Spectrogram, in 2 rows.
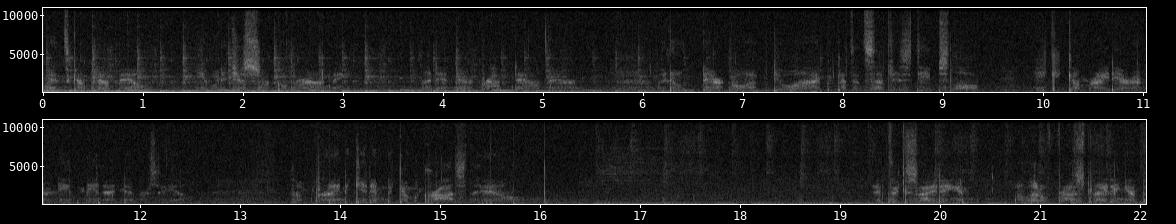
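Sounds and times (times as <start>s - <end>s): man whispering: 0.0s - 3.1s, 3.8s - 12.6s, 13.5s - 15.9s, 19.3s - 22.0s
soft background music: 0.0s - 9.3s, 10.0s - 11.0s, 16.4s - 22.0s.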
